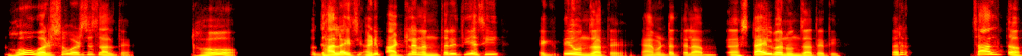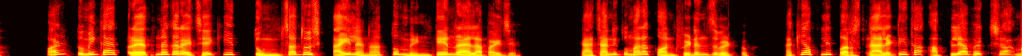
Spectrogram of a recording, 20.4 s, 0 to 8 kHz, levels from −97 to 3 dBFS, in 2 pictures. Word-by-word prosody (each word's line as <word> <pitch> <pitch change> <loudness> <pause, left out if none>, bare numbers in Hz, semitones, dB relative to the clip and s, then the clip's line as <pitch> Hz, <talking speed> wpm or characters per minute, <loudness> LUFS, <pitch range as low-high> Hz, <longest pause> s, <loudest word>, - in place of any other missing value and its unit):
हो, 185 - +3 0.2
वर्ष, 145 +3 +3
वर्ष 180 +2 +1
चालते, 120 -3 -2 0.8
हो, 140 +5 +2 1.1
घालायची 155 +2 +6
आणि 165 +8 +4
फाटल्यानंतर 160 +5 +2
ती 210 - 0
अशी 215 +3 -1 0.4
एक 120 0 -6
ते 190 - +4
होऊन 180 -6 +4
जाते. 120 -5 +1 0.2
काय 130 +2 -1
म्हणतात 145 0 -4
त्याला? 125 -3 -1 0.4
स्टाईल 170 +9 +5
बनवून 150 -6 +4
जाते 115 -2 -1
ती. - - -13 0.6
तर - - -2 0.7
चालतं, 225 +2 +3 0.5
पण 290 +2 -2
तुम्ही 200 +4 +2
काय 255 +3 -1
प्रयत्न 170 +9 +3
करायचे? 180 -6 +1
की 240 +5 -4 0.2
तुमचा 140 +6 0
जो 245 - +4
स्टाईल 180 -1 0
आहे 150 - 0
ना, 130 +4 -3
तो 225 - +1
मेंटेन 155 - 0
राहायला 145 -6 +5
पाहिजे. 105 -1 -5 0.7
त्याच्याने 155 +9 0
तुम्हाला 185 +2 0
कॉन्फिडन्स 150 +9 -2
भेटतो. 125 -7 -3 0.4
का 130 - -5
की 275 - -3
आपली 245 -2 -2
पर्सनॅलिटी 135 - 0
तर 260 - -3 0.2
आपल्यापेक्षा 210 - -3
160 Hz, 140 wpm, -21 LUFS, 130-195 Hz, 1.1 s, घालायची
